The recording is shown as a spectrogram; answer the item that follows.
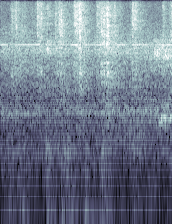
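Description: Faint, rhythmic rustling of a plastic hair pick pushed up and down through synthetic afro twist wig hair, about three strokes a second.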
